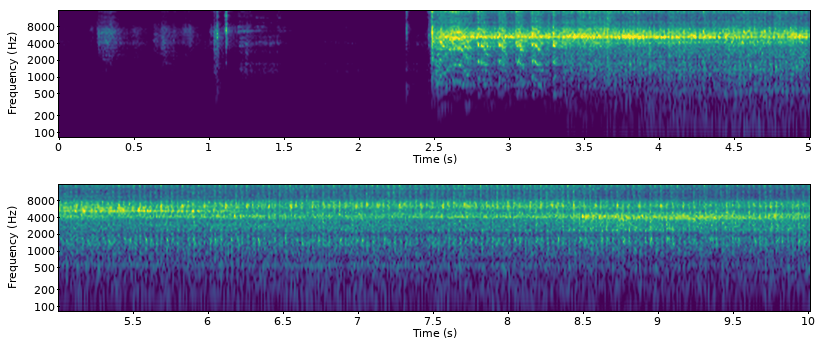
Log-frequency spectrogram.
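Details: Diesel Toyota Fortuner that stalled on the highway from running out of fuel, started after the primer pump was pumped hard to feed the mechanical pump; weak battery, faulty starter and dirty MAF sensor and injectors noted. Catches at once and settles into steady, even clattering idle, running right.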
